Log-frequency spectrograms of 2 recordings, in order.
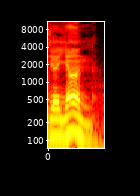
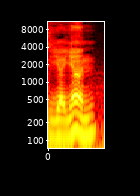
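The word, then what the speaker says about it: יין: wine real quick here wine in the hebrew is yayan that's how you say wine in the hebrew is yayan and when you get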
